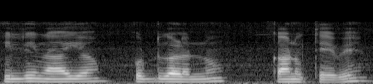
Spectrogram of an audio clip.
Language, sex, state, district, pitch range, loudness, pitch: Kannada, male, Karnataka, Koppal, 120-135 Hz, -18 LUFS, 130 Hz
